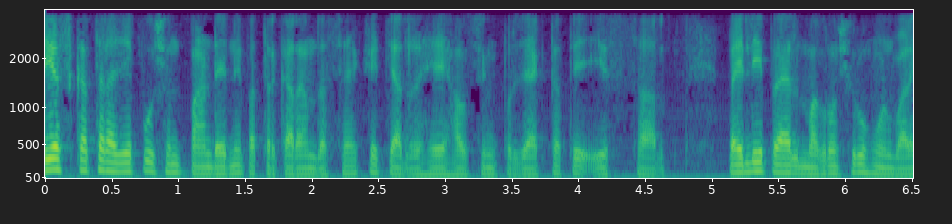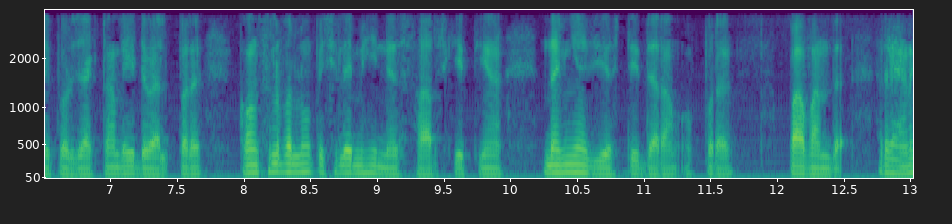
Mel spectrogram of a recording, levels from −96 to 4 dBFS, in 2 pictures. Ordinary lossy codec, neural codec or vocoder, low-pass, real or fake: none; none; 3.6 kHz; real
